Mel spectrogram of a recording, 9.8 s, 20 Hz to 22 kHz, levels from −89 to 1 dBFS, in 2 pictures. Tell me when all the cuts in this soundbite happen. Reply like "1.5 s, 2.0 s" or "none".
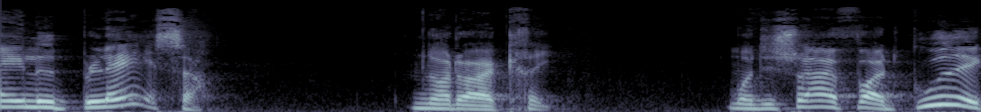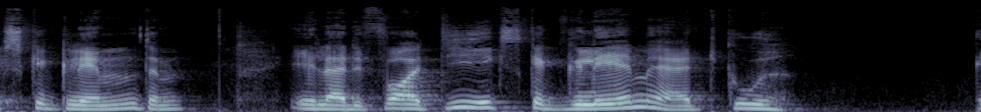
none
